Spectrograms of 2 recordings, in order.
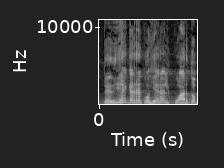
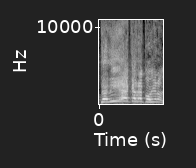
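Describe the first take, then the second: First: It is said calmly and quietly. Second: It is shouted loudly like a madman.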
